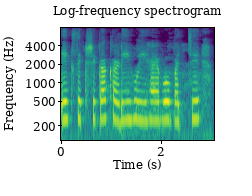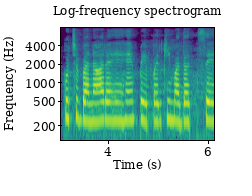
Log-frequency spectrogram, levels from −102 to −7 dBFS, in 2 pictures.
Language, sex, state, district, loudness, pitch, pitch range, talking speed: Hindi, female, Chhattisgarh, Balrampur, -19 LUFS, 245 Hz, 235-255 Hz, 145 wpm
